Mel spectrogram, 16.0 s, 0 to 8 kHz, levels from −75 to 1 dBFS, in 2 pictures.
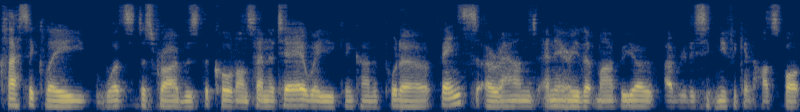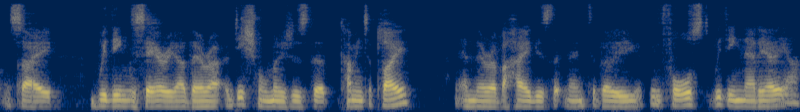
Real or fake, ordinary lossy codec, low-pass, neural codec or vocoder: fake; AAC, 32 kbps; 7.2 kHz; codec, 16 kHz, 0.5 kbps, X-Codec, WavLM features, trained on Multilingual LibriSpeech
